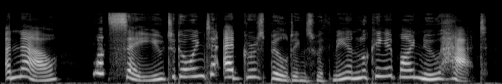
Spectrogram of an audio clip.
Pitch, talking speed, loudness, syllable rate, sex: 275 Hz, 215 wpm, -21 LUFS, 4.9 syllables/s, female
